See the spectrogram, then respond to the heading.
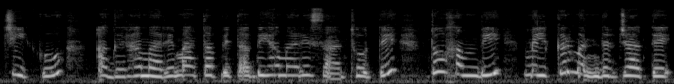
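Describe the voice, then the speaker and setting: A woman's voice: very high voice, takes it slowly, vocal fry, pitched above the performer's own voice, heavily acted. A woman voicing a protective young orphan girl, the big sister, who speaks in a pleading, wistful way.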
